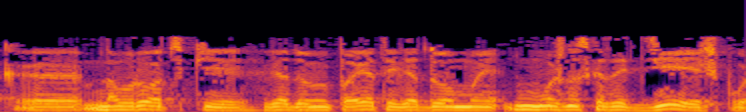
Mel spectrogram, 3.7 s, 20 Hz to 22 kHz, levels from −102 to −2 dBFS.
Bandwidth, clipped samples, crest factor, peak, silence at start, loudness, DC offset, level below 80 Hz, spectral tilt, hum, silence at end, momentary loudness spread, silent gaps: 6 kHz; under 0.1%; 12 dB; -6 dBFS; 0.05 s; -18 LUFS; under 0.1%; -44 dBFS; -5.5 dB/octave; none; 0 s; 3 LU; none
